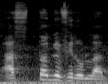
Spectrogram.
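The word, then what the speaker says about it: أستغفر الله: এটার শুদ্ধ উচ্চারণ হলো আস্তাগফিরুল্লাহ। গ মাতাতে হবে আপনাকে।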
